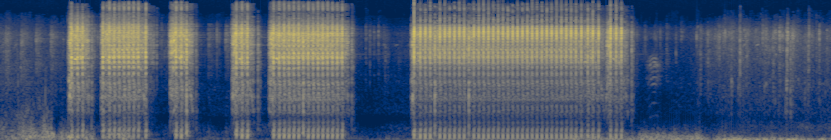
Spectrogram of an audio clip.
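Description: Airsoft gun firing on full auto: several short bursts of rapid shots, then one long burst of nearly three seconds.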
